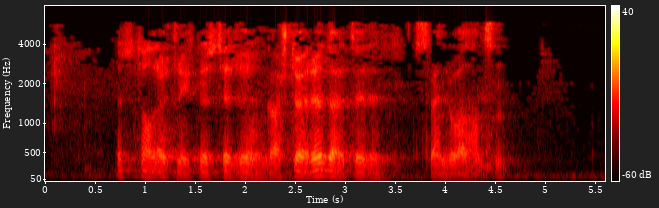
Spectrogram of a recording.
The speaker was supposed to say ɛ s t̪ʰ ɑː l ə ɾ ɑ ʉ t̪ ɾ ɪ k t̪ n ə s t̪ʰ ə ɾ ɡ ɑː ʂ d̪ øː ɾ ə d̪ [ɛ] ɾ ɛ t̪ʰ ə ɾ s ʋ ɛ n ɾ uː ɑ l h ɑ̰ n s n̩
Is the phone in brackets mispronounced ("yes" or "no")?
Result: yes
